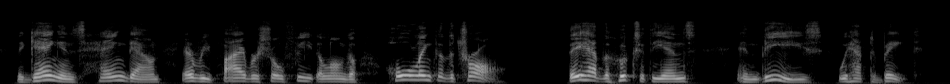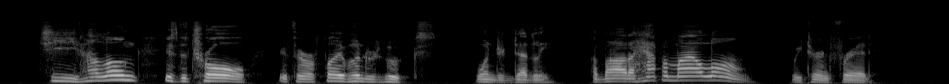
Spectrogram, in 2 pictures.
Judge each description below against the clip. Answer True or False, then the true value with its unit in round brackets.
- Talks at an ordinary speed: True (160 wpm)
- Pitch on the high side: False (140 Hz)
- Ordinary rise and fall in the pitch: False (6.7 semitones)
